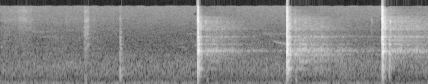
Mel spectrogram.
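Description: A post driver bangs down on a wooden stake in loud, ringing blows.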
